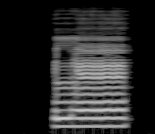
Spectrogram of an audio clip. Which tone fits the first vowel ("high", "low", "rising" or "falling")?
high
